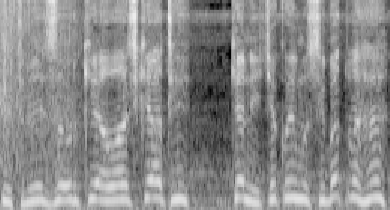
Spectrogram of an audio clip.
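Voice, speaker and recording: A man's voice: high-pitched, normal speed, music in the background, natural voice. A man playing an alarmed watchman in a cartoon horror story. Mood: alarmed, worried. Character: alarmed male watchman on a lookout.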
